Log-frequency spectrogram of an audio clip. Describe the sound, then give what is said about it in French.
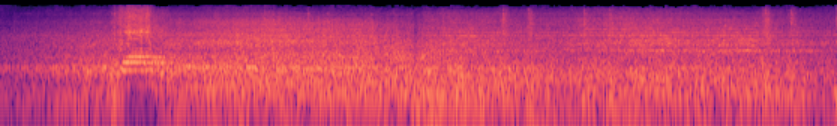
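A train rolls along the rails with a loud, steady rumble and rattle throughout, and a brief horn blast sounds near the start, on a train journey back from Mariupol in the Donbass. “Vous racontez aussi un voyage en train de retour du Donbass, de Mariupol.”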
